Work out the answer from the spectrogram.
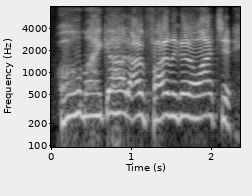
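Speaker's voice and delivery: high, eager excited squeal. Retold or imitated. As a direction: gush like you can't wait. Retold eager self before watching.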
